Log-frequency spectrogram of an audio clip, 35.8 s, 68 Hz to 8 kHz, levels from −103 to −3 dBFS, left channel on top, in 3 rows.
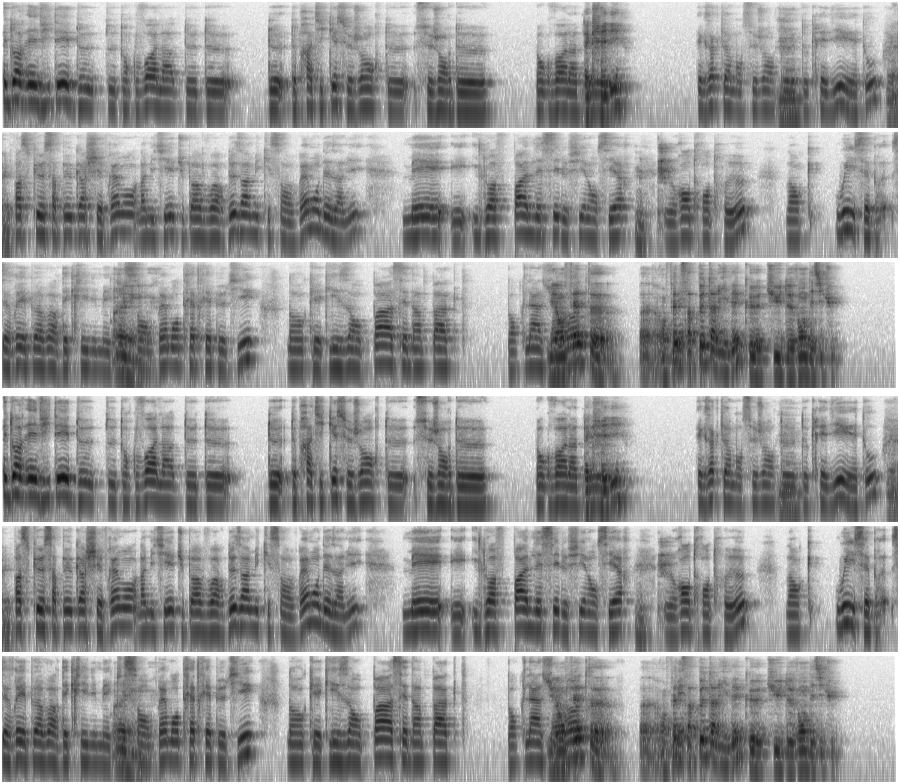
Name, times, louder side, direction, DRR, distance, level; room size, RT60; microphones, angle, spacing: voice 1, 0.0-3.1 3.5-6.5 7.1-8.2 9.3-22.6 23.1-29.9 30.6-31.6 32.8-33.0, right 3 dB, 55° right, 12 dB, 0.9 m, -26 dB
voice 2, 7.9-8.3 10.3-10.6 11.8-12.0 20.4-20.9 25.3-25.9 31.2-31.9 32.4-35.0, left 1 dB, 85° left, 2 dB, 4.0 m, -23 dB
17.0 x 6.7 x 6.2 m, 0.39 s
head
